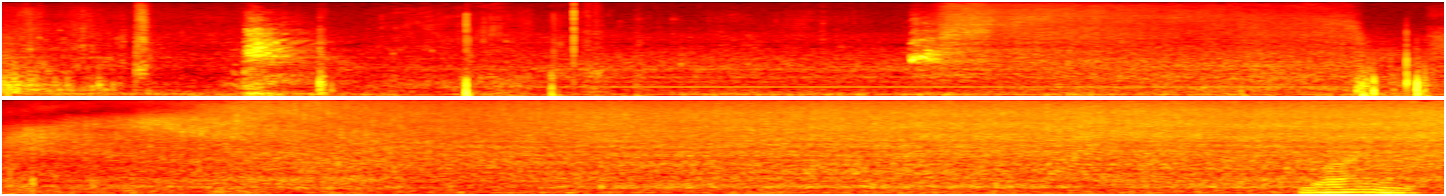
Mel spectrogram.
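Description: Water gushes steadily into a basin fitted with a grid for rinsing olives, a broad rushing flow building after some clanks and handling knocks, with a voice speaking over parts of it.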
